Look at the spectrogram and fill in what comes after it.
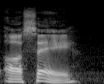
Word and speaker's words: assay: So it's probably not actually pronounced like we are pronouncing it in our minds. – Well, it's pronounced, or there's assay. So yeah. Assay. It's the assay office.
